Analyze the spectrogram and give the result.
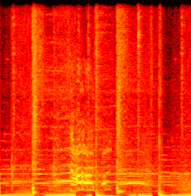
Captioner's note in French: il crie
